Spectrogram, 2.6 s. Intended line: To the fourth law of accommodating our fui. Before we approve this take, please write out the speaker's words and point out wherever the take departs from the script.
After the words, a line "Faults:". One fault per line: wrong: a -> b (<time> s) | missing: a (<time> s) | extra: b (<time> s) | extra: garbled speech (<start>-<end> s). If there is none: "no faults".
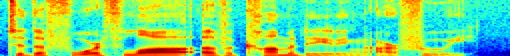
To the fourth law of accommodating our fui.
Faults:
no faults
